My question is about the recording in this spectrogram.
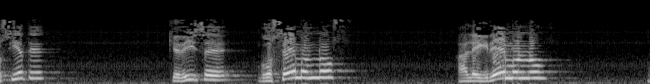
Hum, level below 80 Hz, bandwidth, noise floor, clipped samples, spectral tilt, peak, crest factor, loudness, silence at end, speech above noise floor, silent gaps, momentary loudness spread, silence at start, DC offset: none; -50 dBFS; 8.8 kHz; -49 dBFS; under 0.1%; -5 dB/octave; -6 dBFS; 14 dB; -17 LUFS; 0.95 s; 32 dB; none; 15 LU; 0 s; under 0.1%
